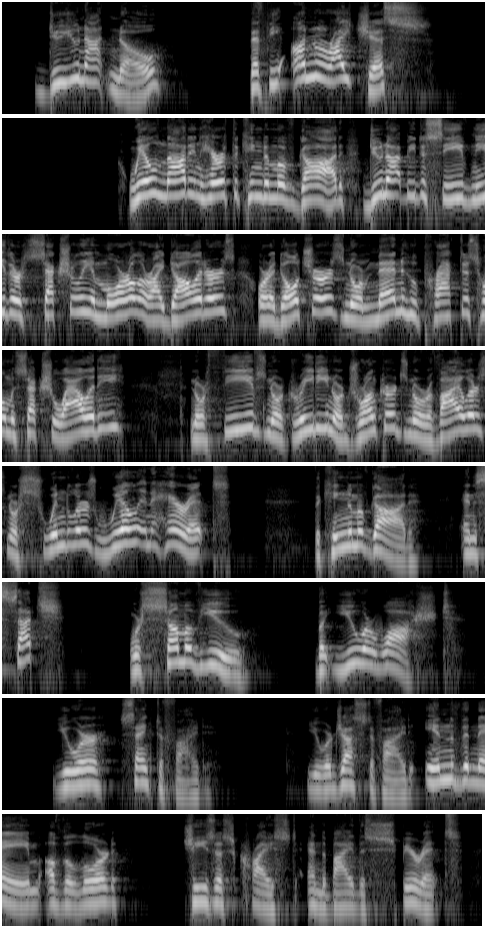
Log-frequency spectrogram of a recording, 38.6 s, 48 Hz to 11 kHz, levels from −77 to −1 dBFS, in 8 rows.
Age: 40-59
